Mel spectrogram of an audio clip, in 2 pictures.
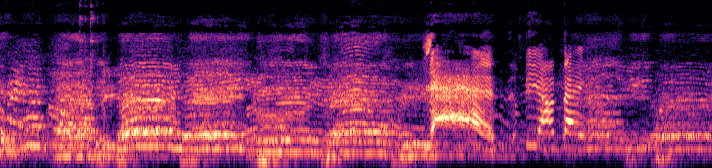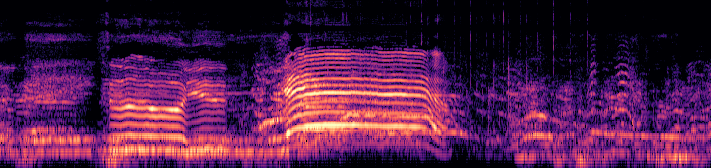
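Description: A group of people sings together.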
